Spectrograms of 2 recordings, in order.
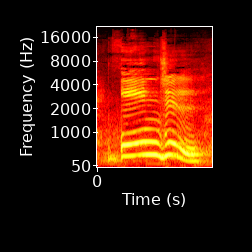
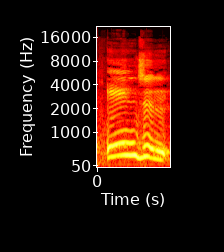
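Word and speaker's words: angel: का इधर-उधर हेरफेर है बट दोनों के प्रोनंसिएशन में जमीन आसमान का फर्क है इसको हम पढ़ते हैं एंजल एंजल एंजल मतलब परी है ना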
